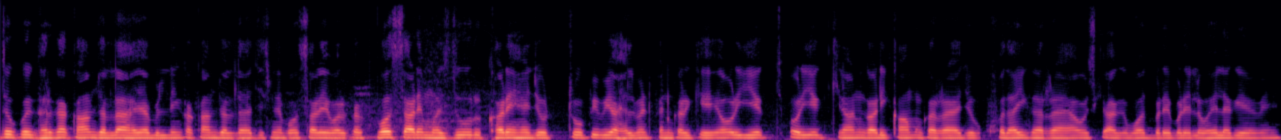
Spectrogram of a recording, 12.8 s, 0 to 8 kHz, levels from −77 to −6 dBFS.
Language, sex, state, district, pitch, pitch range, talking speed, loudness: Hindi, male, Bihar, Kishanganj, 150 Hz, 145-155 Hz, 255 wpm, -26 LUFS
